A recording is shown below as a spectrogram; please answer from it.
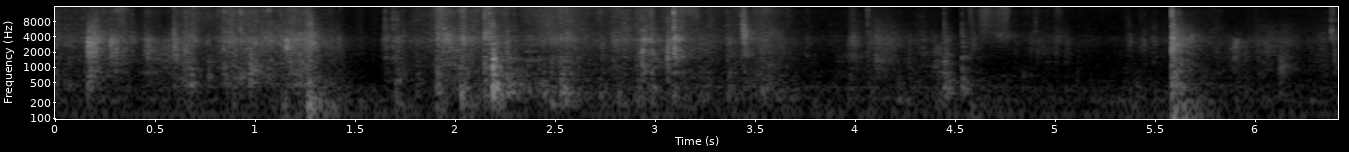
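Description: Handling noises on a counter: sheets of paper rustling and a few short knocks and clunks as a padded gun pouch and hard gun cases are moved and set down, the sharpest knock near the end.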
